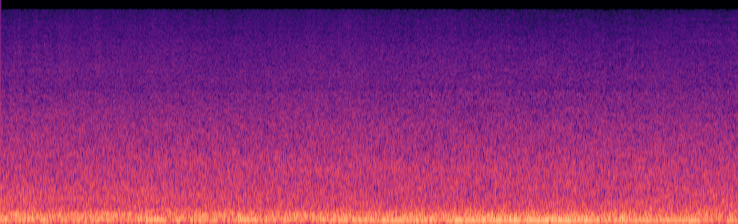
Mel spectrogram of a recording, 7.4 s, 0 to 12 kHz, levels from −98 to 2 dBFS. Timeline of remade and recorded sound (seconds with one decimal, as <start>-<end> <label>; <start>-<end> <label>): 0.0-0.5 recorded; 0.5-3.7 remade; 3.7-6.4 recorded; 6.4-6.9 remade; 6.9-7.4 recorded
